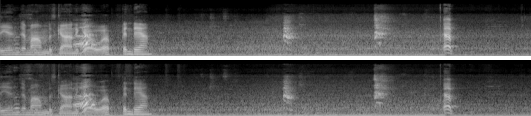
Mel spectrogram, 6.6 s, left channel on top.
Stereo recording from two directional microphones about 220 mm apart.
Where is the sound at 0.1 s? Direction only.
5° right (ahead or behind).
